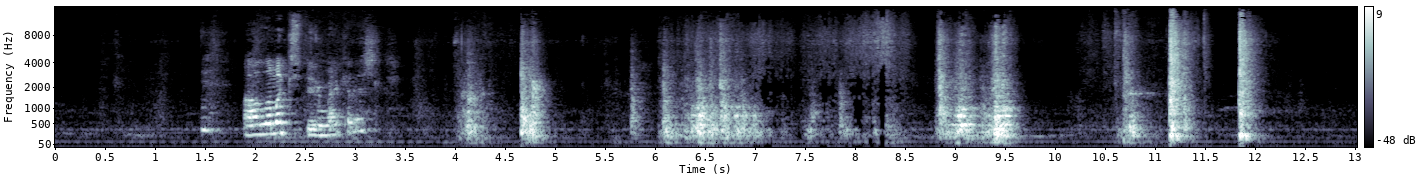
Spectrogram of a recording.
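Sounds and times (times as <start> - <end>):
kitchen items knocking and rubbing: 5.6 - 9.8.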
